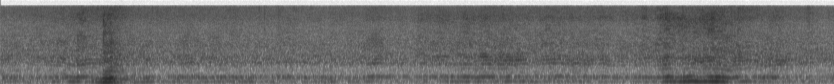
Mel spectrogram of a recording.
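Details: Swarming bees leaving their hive produce a constant low hum, with two louder buzzes as single bees fly near the microphone, one early and one near the end.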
